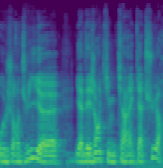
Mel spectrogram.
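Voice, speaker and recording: A man's normal speaking voice at medium pitch, lively intonation and a moderate pace, in a very clean recording with a silent background. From France. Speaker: YouTuber and graphic designer. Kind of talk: casual vlog commentary. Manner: casual, conversational.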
